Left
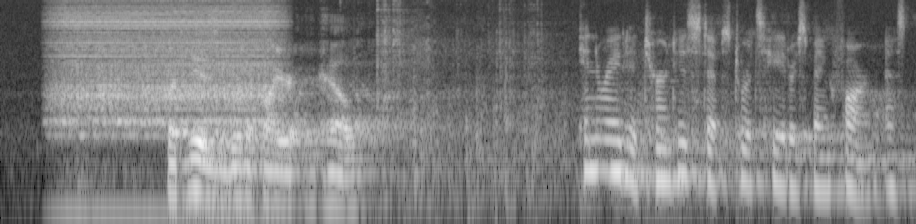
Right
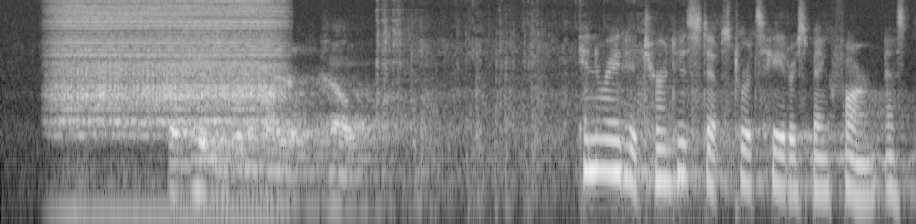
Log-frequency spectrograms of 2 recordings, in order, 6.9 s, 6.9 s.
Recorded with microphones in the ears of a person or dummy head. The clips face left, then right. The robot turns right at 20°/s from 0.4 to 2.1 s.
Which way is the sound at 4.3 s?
40° right (ahead or behind).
